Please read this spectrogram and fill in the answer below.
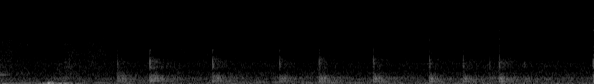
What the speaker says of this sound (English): I will start writing all the points from my notebook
